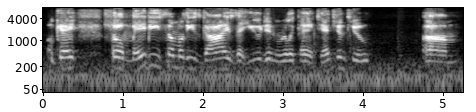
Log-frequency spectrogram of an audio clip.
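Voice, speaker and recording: Bright, slangy man chatting casually. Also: fairly high pitch, moderate pace, poor audio. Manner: slangy, animated storytelling with repeated "man" and "dude". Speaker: boxing ring announcer, interview guest. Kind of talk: casual chat.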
